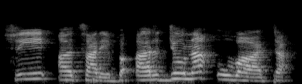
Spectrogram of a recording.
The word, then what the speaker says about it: Arjuna Uvacha: Why do you break in Arjuna Uvacha? It's not breaking. You cannot join that. There is some prakriya happening. Some changes happened already. So you must pronounce as two words. Arjuna Uvacha.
